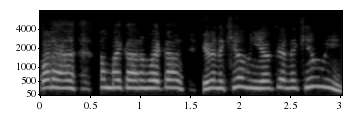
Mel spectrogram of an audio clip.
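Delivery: put-on frantic, very high, rushed, panicked kid-like yelling. Recounting a masked kid in the next room yelling at the speaker: retelling a kid's panicked yelling. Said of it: "he's like yelling at me".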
